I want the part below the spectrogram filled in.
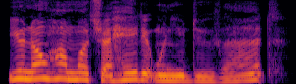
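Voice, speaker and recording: A man voicing a warm, nagging middle-aged mother in a raised, lilting voice while narrating a story. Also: expressive, brisk, dry recording, clean studio sound. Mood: lecturing. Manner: high, lilting, motherly lecturing tone.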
